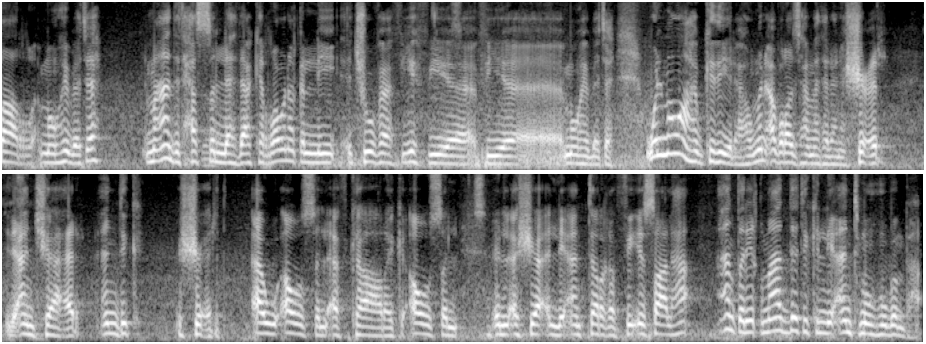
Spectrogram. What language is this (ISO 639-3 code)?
ara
